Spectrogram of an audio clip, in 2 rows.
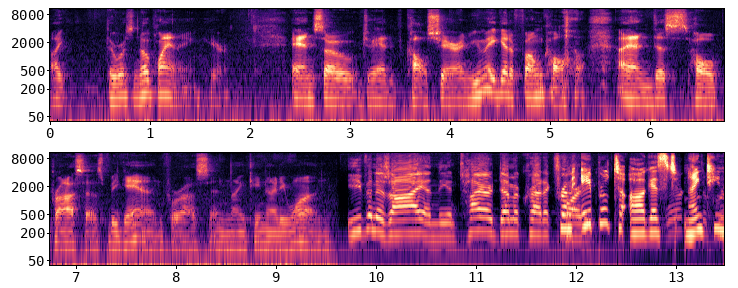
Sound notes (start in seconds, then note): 5.0 chuckles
